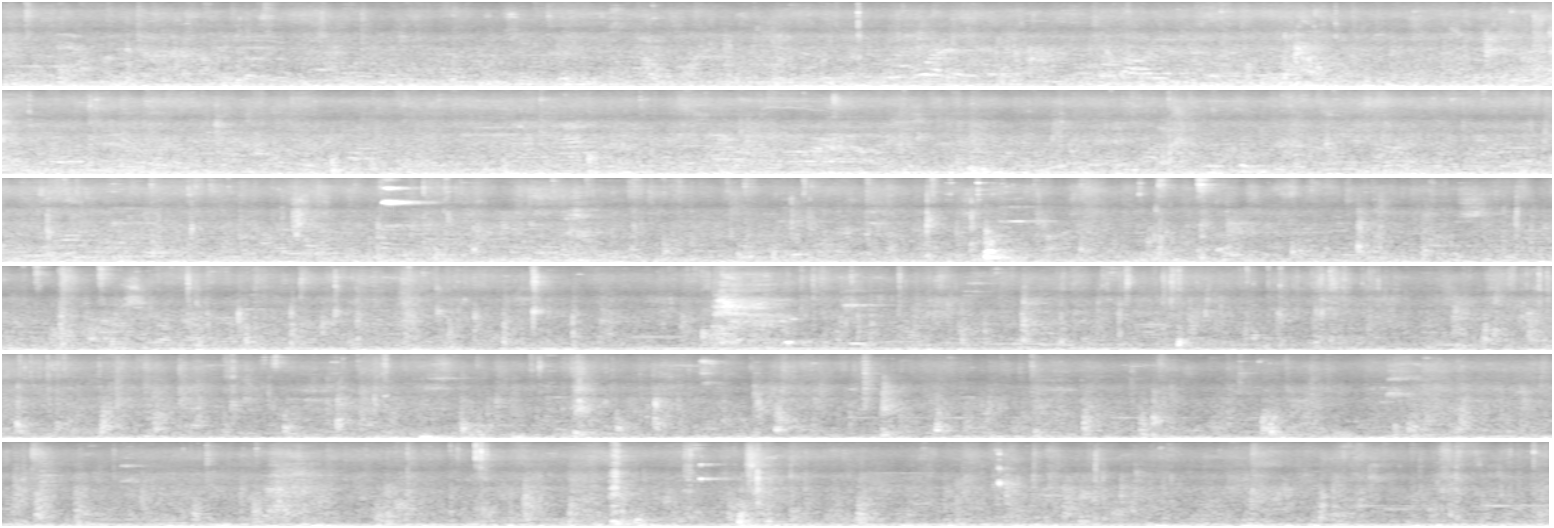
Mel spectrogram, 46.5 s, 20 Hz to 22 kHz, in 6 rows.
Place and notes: Eslite Bookstore, Da’an Dist. - inside the bookstore
Walking inside the bookstore
Binaural recordings, Sony PCM D50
